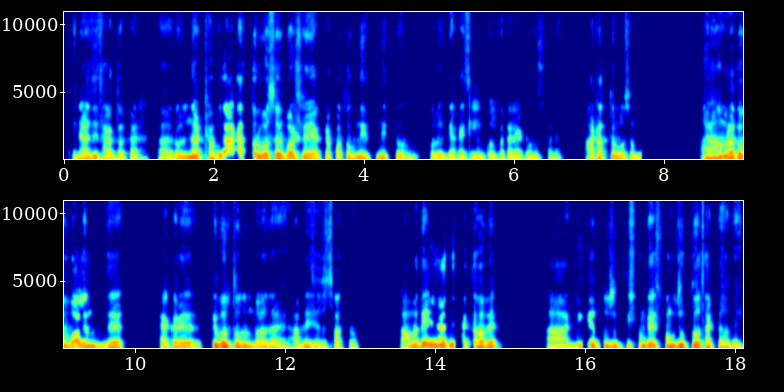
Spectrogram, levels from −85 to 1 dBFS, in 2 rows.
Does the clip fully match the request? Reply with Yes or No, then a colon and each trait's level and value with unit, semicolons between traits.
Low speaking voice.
Yes: low, 130 Hz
